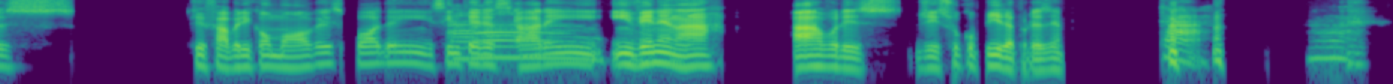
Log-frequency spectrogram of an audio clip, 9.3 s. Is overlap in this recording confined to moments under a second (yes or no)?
no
